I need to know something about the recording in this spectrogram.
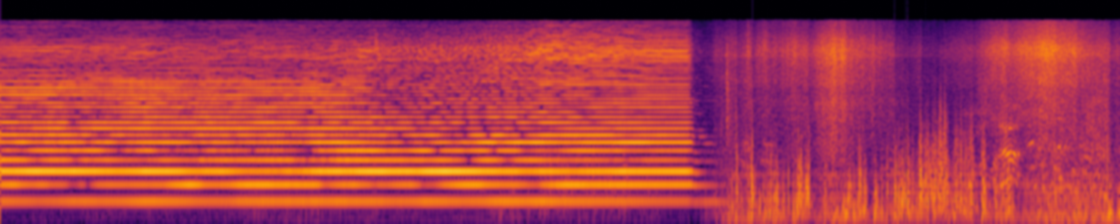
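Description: A ship's horn sounding one long, steady blast that cuts off about nine seconds in, followed by wind and sea noise.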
